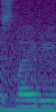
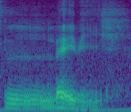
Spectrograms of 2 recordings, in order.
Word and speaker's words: Slavey: from various native tribes like the cre the slavey the chipa or the yeah yeah slavy people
